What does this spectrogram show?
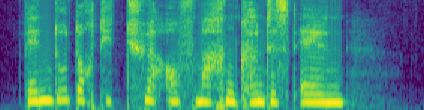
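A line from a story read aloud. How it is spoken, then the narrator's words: Fearful reply. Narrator (German): antwortete ängstlich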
